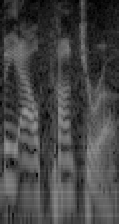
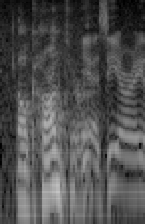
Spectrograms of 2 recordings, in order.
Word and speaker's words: Alcantara: Sandy Alcantara Alcantara. Alcantara last year was a little That's me. That's English Sean. That's American Shawn just going Alcantara. It's like well, you know, a smoother way to pronounce it able to repeat that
